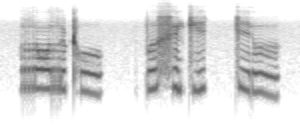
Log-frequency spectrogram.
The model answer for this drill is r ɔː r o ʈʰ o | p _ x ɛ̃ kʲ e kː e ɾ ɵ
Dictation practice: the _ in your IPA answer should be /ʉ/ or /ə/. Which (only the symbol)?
ə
